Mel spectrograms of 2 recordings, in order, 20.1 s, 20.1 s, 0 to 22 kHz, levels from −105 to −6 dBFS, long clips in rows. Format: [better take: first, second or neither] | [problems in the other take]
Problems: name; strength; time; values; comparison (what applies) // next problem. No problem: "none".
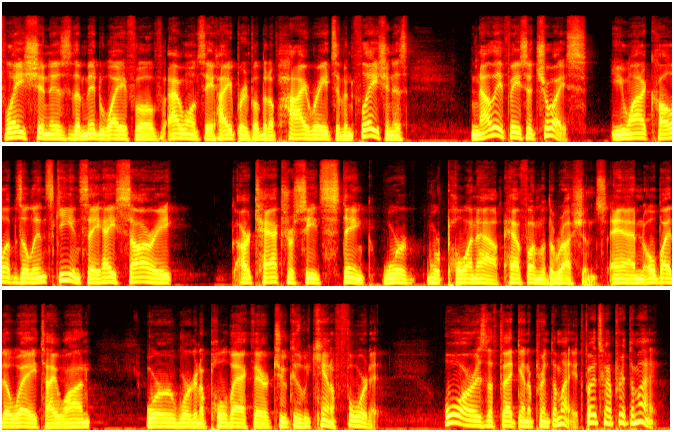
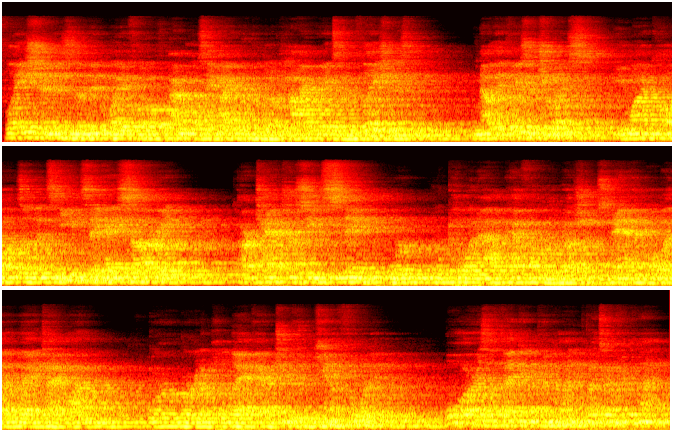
first | off-mic speech; far // room echo; strong; dies away in 3 s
